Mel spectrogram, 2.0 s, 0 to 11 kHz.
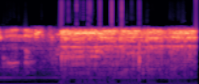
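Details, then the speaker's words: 1968 Zenith AM tube radio model Y114C, chassis 5M04, after filter capacitor replacement; audio grows harsher and more distorted with warm-up as the output tube's control grid drifts to about +5 V; gassy audio output tube. "okay here we are after more warm warm-up time as you can you get more Distortion and our control grid voltage on the audio output tube is gone up a little bit higher generally that's what happens with these gassy audio output tubes"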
